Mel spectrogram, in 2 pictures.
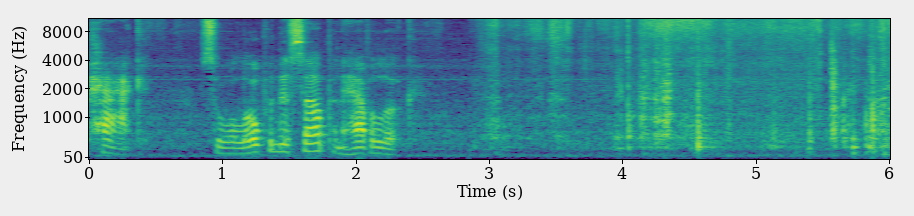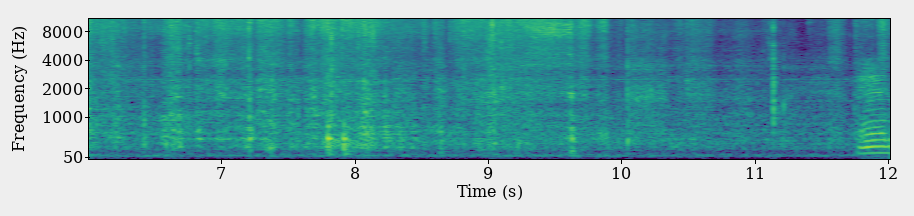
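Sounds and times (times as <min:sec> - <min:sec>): plastic packaging rustling: 0:02.9 - 0:12.0.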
